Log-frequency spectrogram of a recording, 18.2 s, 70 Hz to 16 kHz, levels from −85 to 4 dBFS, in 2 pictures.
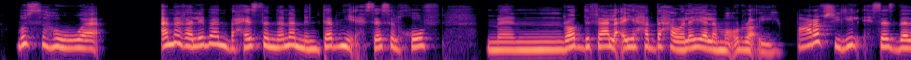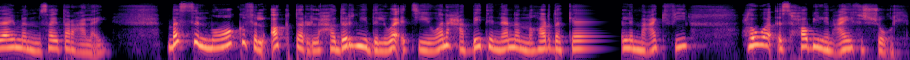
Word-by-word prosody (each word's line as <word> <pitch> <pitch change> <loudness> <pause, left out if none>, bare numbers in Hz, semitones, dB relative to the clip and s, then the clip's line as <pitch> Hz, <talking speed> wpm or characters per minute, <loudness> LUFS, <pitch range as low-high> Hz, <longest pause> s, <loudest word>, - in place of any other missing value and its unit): بُص 290 +1 -1
هو 220 -4 +1 0.6
أنا 300 +5 +6
غالبًا 270 +3 +2
باحِسّ 250 0 -1
إن 235 -3 +3
أنا 260 +5 +2
منتابني 245 +2 +1
إحساس 235 +2 -3
الخوف، 245 +4 -2 0.5
من 185 0 -1
رد 235 +1 +3
فعل 245 -1 +3
أي 215 +3 +3
حد 245 0 -2
حواليّا 215 -1 +2
لمّا 180 -3 +1
أقول 180 +2 -3
رأيي، 155 -3 -4 0.2
ما 235 - -3
أعرفش 360 +1 +2
ليه 240 +4 0
الإحساس 245 -2 -2
ده 215 +1 +2
دايمًا 220 0 +2
مسيطر 200 +3 -3
عليّا، 145 -2 -9 0.6
بس - - +3
المواقف 270 +4 +3
الأكتر 225 +2 0
اللي 170 +1 -4
حاضرني 235 +7 +3
دلوقتي، 185 0 -1
وأنا 225 +10 +1
حبيت 235 +1 -3
إن 200 -5 0
أنا 220 +2 +1
النهارده 195 +2 -1
أتكلِّم 200 +1 -4
معاك 200 +5 -3
فيه 235 +3 -4 0.6
هو 275 +2 +5
أصحابي 240 +4 +1
اللي 205 -5 +1
معايا 180 +5 0
في 210 -2 -11
الشُّغل، 185 - -6
215 Hz, 155 wpm, -22 LUFS, 190-245 Hz, 0.6 s, أنا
